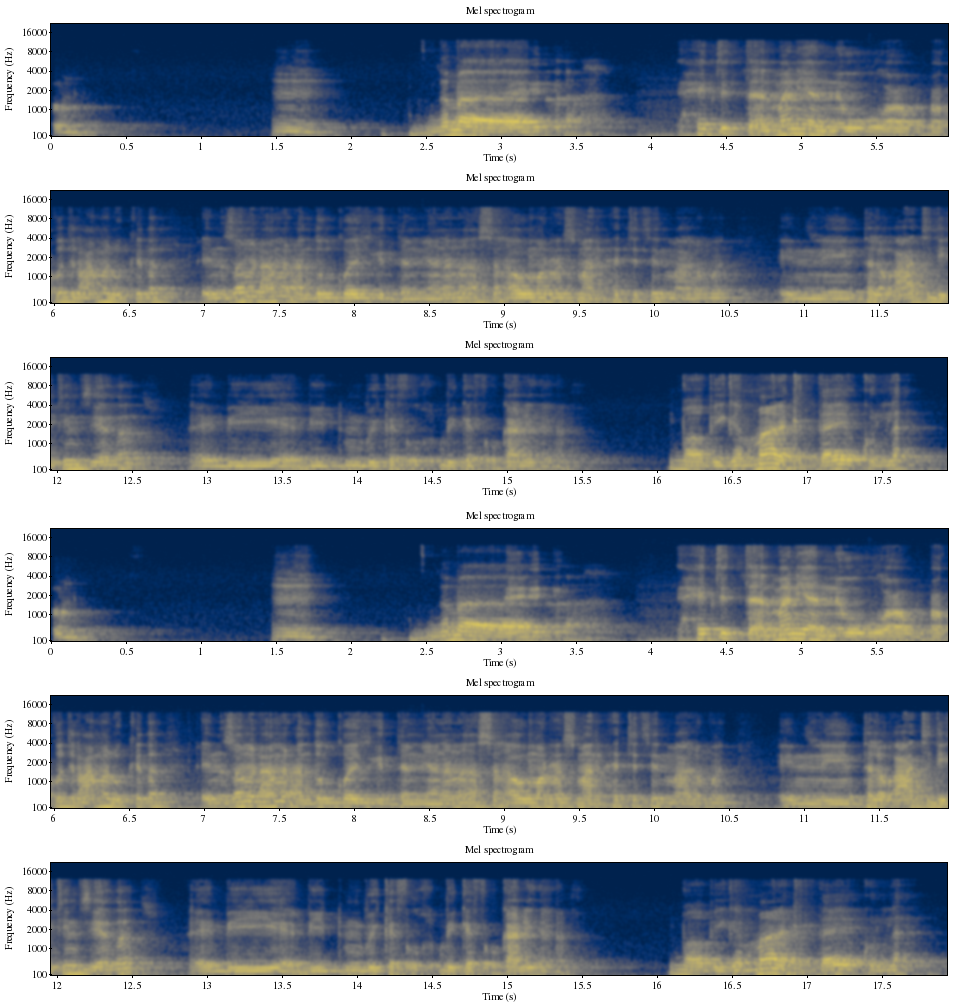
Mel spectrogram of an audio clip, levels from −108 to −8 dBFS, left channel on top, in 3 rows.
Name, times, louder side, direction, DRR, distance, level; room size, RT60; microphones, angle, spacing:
voice 1, 1.5-1.8 3.0-3.4 4.2-10.6 10.8-12.6 12.9-15.4, right 1 dB, 50° right, 0.8 m, -31 dB
voice 2, 2.4-3.5 16.1-17.6, left 2 dB, 55° left, 0.8 m, -27 dB
sound 1, 3.9-13.3, equal, 15° right, 1.4 m, -50 dB
20.5 x 7.1 x 2.4 m
head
